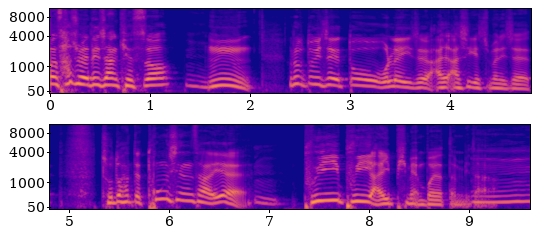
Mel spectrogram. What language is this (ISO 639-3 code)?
kor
